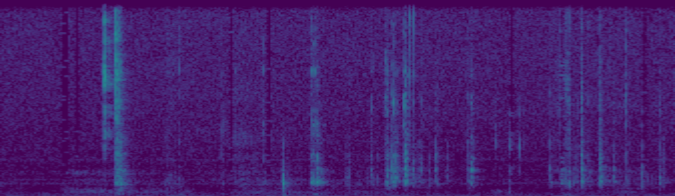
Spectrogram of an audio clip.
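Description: Computer keyboard keys clicking: a few faint, irregular key presses.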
